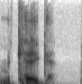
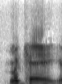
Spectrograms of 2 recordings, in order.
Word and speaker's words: McKeg: He got the win in that over Jason McKagey. That name probably sounds familiar. It's actually, they corrected me on the pronunciation there. It's Jason McKeg. – McKeg, okay. – McKeg. Yeah, so now we know.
